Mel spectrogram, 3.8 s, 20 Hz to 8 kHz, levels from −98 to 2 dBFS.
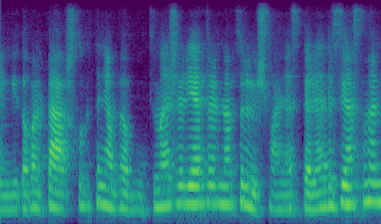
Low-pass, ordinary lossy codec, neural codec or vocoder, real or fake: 7.2 kHz; Opus, 24 kbps; codec, 16 kHz, 0.7 kbps, FocalCodec; fake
